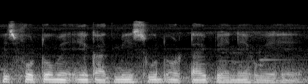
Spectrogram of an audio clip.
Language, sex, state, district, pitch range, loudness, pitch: Hindi, male, Arunachal Pradesh, Lower Dibang Valley, 105-110 Hz, -16 LUFS, 105 Hz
